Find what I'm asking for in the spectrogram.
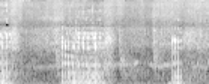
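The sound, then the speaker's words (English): Guttural grunting from a pig, several short rough grunts in a few bursts with brief gaps between them, fairly loud and with no talk over them. “And how even the guttural grunting of a pig can reveal a whole other world.”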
